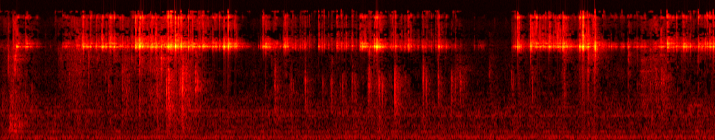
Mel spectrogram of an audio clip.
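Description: Plastic tarp crinkling and crackling in short scattered bursts as a Siamese cat rolls and paws on it, batting at a feather wand toy. A steady high-pitched trill runs underneath, breaking off twice.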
